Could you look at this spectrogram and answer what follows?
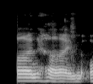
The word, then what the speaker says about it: Bonheim: Bonheim? – Yeah, it's Bonheim. – Bonheim.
